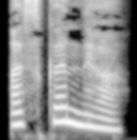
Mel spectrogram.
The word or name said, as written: ಅಸ್ಕಂಧ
